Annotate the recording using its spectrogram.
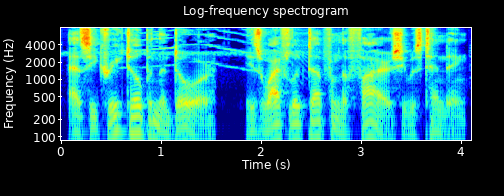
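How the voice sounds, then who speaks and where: A man narrating a story as a dramatic scripted reading, with a gravelly, husky voice and expressive literary delivery. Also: a bass voice, moderate pace.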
